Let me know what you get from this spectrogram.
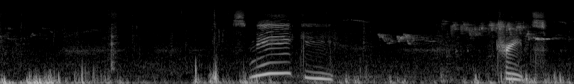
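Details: Zwartbles sheep on a regenerative farm in County Kilkenny, Ireland, calling to each other at feeding time: two drawn-out, falling bleats back to back, then a third a little later, over a woman's soft talk and faint chirping birds.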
